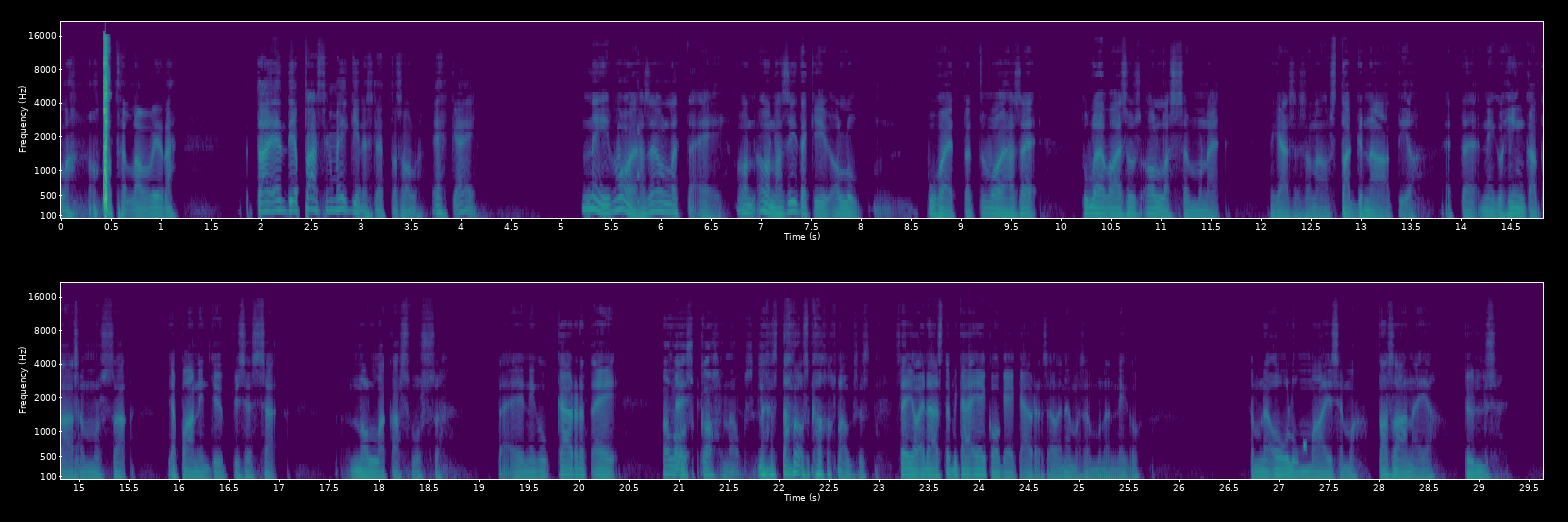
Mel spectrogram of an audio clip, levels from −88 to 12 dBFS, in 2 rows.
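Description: Throughout, the speech sounds hollow and phasey. This is channel delay causing comb filtering. One channel lags the other by under a millisecond, and summing to mono cancels a series of evenly spaced frequencies. The first notch sits near 700 Hz.

At 0.42 to 0.50 s there is a loud burst, peaking around -10 dBFS. At 5.76 to 5.78 s and 14.94 to 15.01 s come fainter blips, near -35 dBFS. Each is a corrupt frame decoded anyway. Damaged data spread energy across the wrong frequencies for a few frames.

From 21.41 to 25.01 s the pace jumps to about 1.35 times normal, yet the pitch holds. It sounds rushed. The likely cause is a time-stretched section, squeezed by dropping short pieces of audio.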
